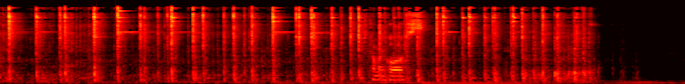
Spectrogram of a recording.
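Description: Spinning tops clash and clatter against each other with rapid sharp clicks.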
